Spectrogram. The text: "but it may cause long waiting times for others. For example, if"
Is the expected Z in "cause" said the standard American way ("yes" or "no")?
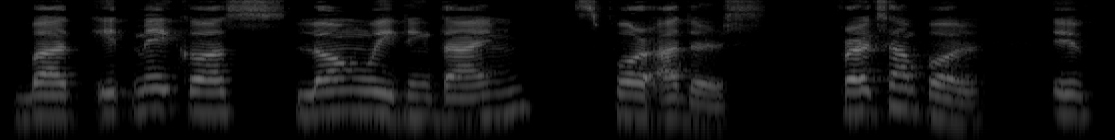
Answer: no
